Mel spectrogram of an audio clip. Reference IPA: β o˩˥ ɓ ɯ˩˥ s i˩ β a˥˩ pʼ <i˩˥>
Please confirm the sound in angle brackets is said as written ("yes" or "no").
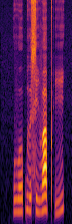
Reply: yes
